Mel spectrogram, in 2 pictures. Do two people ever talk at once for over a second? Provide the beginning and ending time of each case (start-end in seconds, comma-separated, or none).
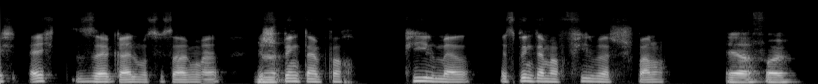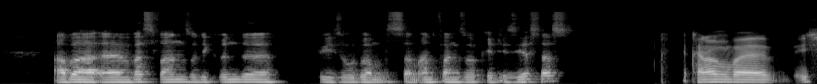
none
